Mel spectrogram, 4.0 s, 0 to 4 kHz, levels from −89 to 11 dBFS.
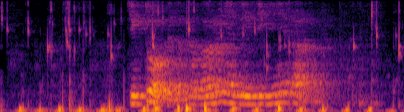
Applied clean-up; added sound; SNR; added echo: none; Fill (with liquid); 0 dB; reverberation time 0.7 s.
